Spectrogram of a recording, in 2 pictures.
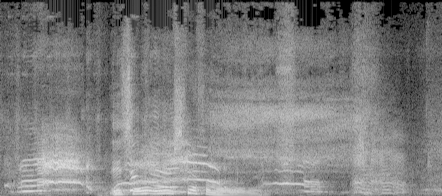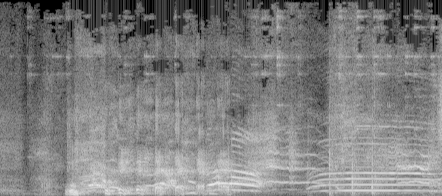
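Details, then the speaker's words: A newborn boy, just brought home, cries with rising and falling cries mixed with a dog's high whines; an ordinary hunger cry. "it's okay that's what it sounds like when they both cry you know why he's crying cause he's hungry mommy needs to feed him a little bit"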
